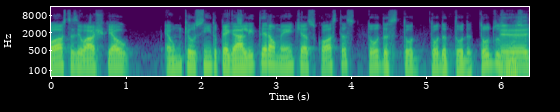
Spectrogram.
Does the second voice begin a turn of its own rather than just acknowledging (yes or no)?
yes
